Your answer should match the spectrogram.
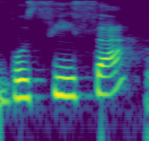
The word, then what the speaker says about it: Busisa: Yeah, so it is, we are incorporated in the state of California, but the foundation, it's the pronunciation is Busisa. – Busisa, okay. – And Busisa, yes, Busisa actually means blessings.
